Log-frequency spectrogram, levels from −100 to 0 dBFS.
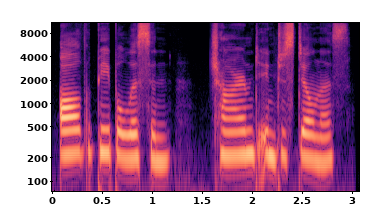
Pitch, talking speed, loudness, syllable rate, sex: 210 Hz, 135 wpm, -19 LUFS, 5.2 syllables/s, female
